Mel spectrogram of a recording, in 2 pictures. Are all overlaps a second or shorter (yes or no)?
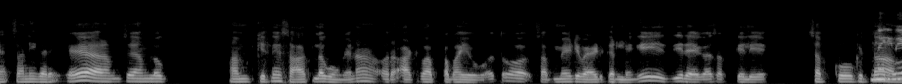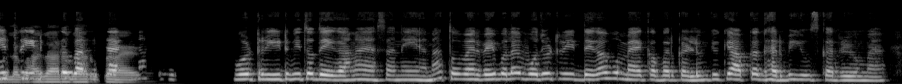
no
